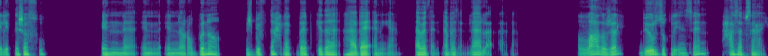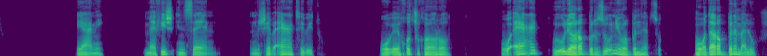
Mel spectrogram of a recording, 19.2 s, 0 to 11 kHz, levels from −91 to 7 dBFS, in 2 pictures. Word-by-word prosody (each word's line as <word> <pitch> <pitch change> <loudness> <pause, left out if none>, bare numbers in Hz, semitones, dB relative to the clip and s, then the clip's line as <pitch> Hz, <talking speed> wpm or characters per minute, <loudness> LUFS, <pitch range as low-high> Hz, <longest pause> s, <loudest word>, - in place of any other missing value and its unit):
اللي 100 - -3
اكتشفته 125 +4 -1 0.7
إن 100 -3 -2
إن 95 +2 -8
إن 95 -1 -4
ربنا 120 +10 -1 0.3
مش 100 - -2
بيفتح 120 +6 -4
لَك 110 - -3
باب 115 +2 0
كده 120 -1 0
هباءً 110 -1 +1
يعني 60 - -16 0.2
أبدًا، 115 -1 0
أبدًا 110 -1 -5
لا، 115 -1 -2
لأ، - - -9 0.2
لأ. - - -26 0.8
الله 95 +1 0
عز 145 - 0
وجل 120 +8 0 0.2
بيرزق 120 +2 +2
الإنسان 125 +10 -5 0.2
حسب 125 -3 -2
سعيه. 105 -2 -5 1.0
يعني 95 -3 -1 0.5
ما 90 -2 +1
فيش 135 +7 +5
إنسان 100 -6 -2 0.4
مش - - -2
هيبقى 105 - -1
قاعد 135 0 +2
في 100 - -3
بيته، 85 0 -8 0.8
وما 105 0 +3
بياخدش 130 +6 +2
قرارات، 105 -2 +2 0.7
وقاعد 160 +4 +3 0.2
ويقول 145 +7 +5
يا 130 - +11
رب 145 +1 +5
ارزقني، 150 +7 +1
وربنا 115 0 +2
هيرزقه. - - -8 0.4
هو 110 0 +6
ده 125 +5 +8
ربنا 140 +1 +5
ما 120 - +1
قالوش. 100 -1 -2
115 Hz, 155 wpm, -24 LUFS, 105-130 Hz, 1.0 s, يا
